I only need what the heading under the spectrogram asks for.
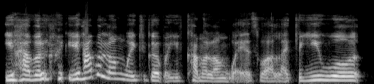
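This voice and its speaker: A woman who was born in the UK and grew up in Ireland and England, speaking as a cartoonist guest in a podcast interview. She talks in a thoughtful, unhurried way with frequent restarts. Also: medium pitch, big pitch swings. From born in the UK, raised in Ireland and England. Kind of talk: reflective conversational interview.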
